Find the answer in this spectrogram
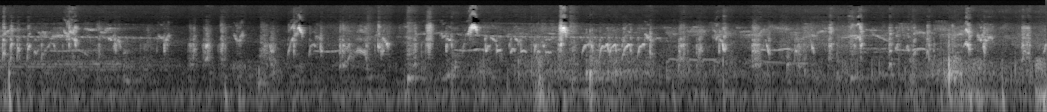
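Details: Home colony of budgerigars in full chorus, rapid overlapping warbles, chirps and drawn-out whistles forming a continuous chattering din for ten seconds.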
